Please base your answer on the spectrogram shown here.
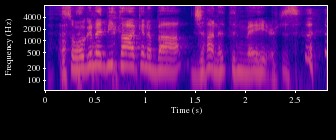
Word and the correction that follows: Majors: He's Jonathan Mayers? – Majors. So, Majors. – Yeah, Majors, whatever, however you pronounce his name.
